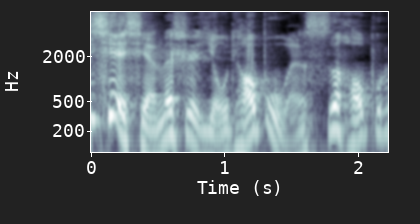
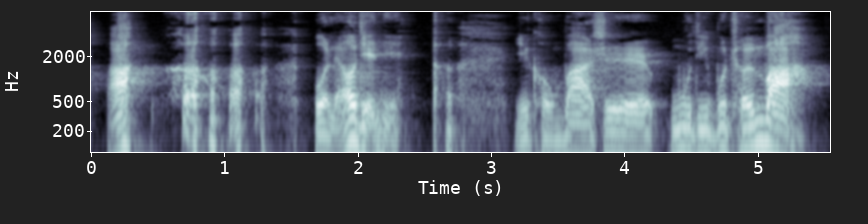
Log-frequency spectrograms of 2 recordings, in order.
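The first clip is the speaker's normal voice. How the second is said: put-on lower, chuckling sly old man; teasing laugh; 5 semitones lower than usual. A narrator's reading. Grandpa teases Xiansheng about an old lady, chuckling. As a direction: needle him with knowing laughter. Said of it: "李爷笑着问道".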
